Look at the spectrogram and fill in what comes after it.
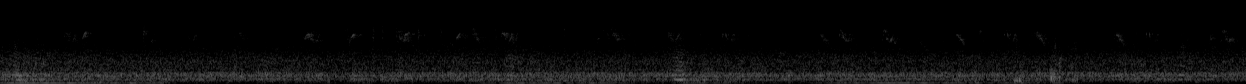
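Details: Honey bees of a colony rapidly filling brood frames hum in a constant low drone, while small high descending chirps, likely from birds, come through repeatedly in the background.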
